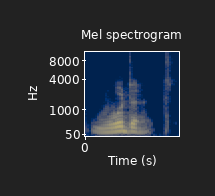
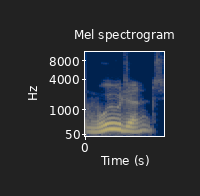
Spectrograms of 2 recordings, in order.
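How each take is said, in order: First: The vowel sound in the word is short. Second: The vowel sound in the word is long. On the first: The speaker calls it right. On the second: The speaker calls it wrong.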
